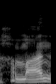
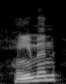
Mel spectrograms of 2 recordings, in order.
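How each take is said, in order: First: The name does not sound like Heyman. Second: The name sounds like Heyman. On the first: The speaker calls it right. "if if we could go ahead and pronounce it Haman, that would be great" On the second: The speaker calls it wrong. "pronouncing it Haman makes me think of Paul Heyman"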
